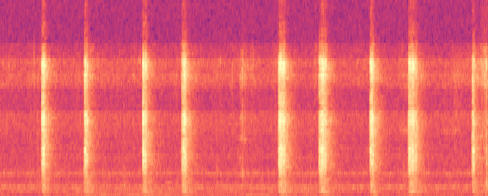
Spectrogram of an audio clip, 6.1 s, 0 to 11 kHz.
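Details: 125Z with a Bendix-like noise when starting; Bendix and gear teeth checked and fine, starter motor removed and hand-turned: sharp, evenly spaced ticks about twice a second, only in one direction, pointing to the starter motor, to be checked for wear or dirt.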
